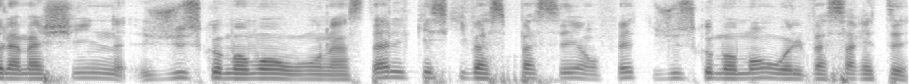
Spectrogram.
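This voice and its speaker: At a very fast pace, a man with a Belgian accent speaks in a medium pitch with a dark, mellow tone, the sound dry and close with no echo. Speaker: company representative presenting at trade show. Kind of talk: technical presentation. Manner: hesitant, many filler sounds.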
